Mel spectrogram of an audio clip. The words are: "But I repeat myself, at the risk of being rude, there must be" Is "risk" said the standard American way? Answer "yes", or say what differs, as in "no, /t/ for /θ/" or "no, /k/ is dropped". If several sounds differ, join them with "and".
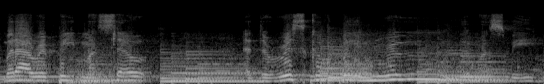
yes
